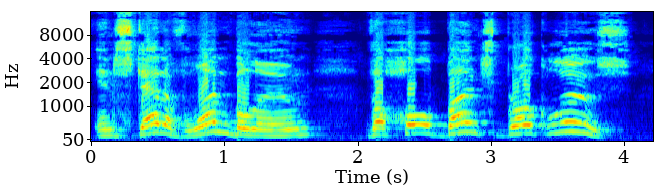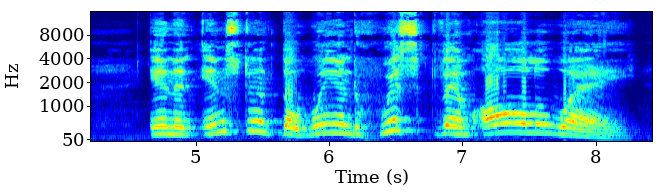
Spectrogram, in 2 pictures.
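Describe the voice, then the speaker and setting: A man reading a children's picture book aloud in an animated, deliberate storytelling manner. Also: high-pitched, rough recording.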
